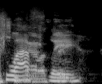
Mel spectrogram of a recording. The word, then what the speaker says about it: Schlafly: Schlafly.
